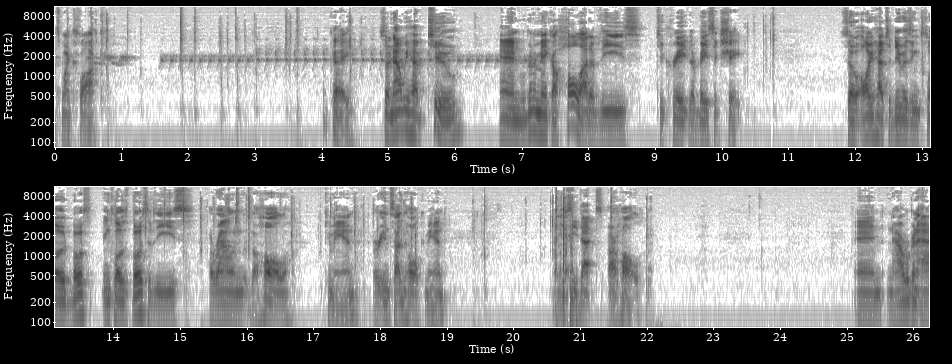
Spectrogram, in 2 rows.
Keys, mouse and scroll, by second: 0.0-2.9 typing, 4.4 F5, 5.7 click, 10.7 ctrl+r, 12.2 click, 12.9 Return, 13.7-16.4 typing, 16.4 shift+Down, 16.7 shift+Home, 17.1 shift+Tab, 17.3 shift+Down, 17.6 shift+Home, 17.7 shift+Tab, 18.0 shift+End, 18.3 shift+Return, 19.4 shift+], 20.6 F5, 23.6 click.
